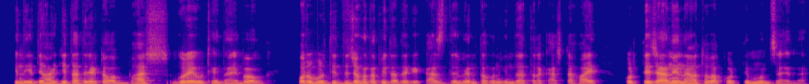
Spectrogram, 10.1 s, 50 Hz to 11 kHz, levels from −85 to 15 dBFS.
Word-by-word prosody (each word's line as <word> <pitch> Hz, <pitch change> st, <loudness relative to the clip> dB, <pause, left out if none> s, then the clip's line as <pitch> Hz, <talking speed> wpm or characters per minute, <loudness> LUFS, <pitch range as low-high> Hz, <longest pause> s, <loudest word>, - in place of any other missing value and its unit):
কিন্তু 125 Hz, +1 st, -1 dB
এতে 135 Hz, +3 st, -1 dB
হয় 150 Hz, 0 st, +1 dB
কি? 175 Hz, -, +3 dB
তাদের 140 Hz, 0 st, +2 dB
একটা 140 Hz, +2 st, -1 dB
অভ্যাস 120 Hz, +5 st, -1 dB, 0.4 s
গড়ে 125 Hz, -2 st, +6 dB
ওঠে 105 Hz, +1 st, -4 dB
না 100 Hz, -, -5 dB
এবং 135 Hz, +1 st, +3 dB, 0.6 s
পরবর্তীতে 145 Hz, +3 st, +2 dB
যখন 140 Hz, -1 st, +3 dB
আপনি 140 Hz, +1 st, -2 dB
তাদেরকে 130 Hz, -1 st, -1 dB
কাজ 125 Hz, -1 st, -1 dB, 0.2 s
দেবেন, 130 Hz, +8 st, 0 dB
তখন 125 Hz, -1 st, -3 dB
কিন্তু 115 Hz, -1 st, -4 dB, 0.2 s
তারা 110 Hz, +1 st, -6 dB
কাজটা 115 Hz, +1 st, -8 dB
হয় 120 Hz, +2 st, +2 dB, 0.4 s
করতে 130 Hz, +2 st, +1 dB
জানে 135 Hz, +3 st, +7 dB
না 195 Hz, -, +2 dB
অথবা 130 Hz, -3 st, +1 dB
করতে 115 Hz, +1 st, -4 dB
মন 110 Hz, -2 st, +1 dB
চায় 100 Hz, -1 st, -8 dB
না। 100 Hz, -, -17 dB
130 Hz, 180 wpm, -24 LUFS, 115-140 Hz, 0.6 s, জানে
